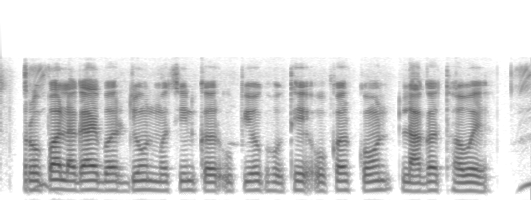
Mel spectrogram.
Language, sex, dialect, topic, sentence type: Chhattisgarhi, male, Northern/Bhandar, agriculture, question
